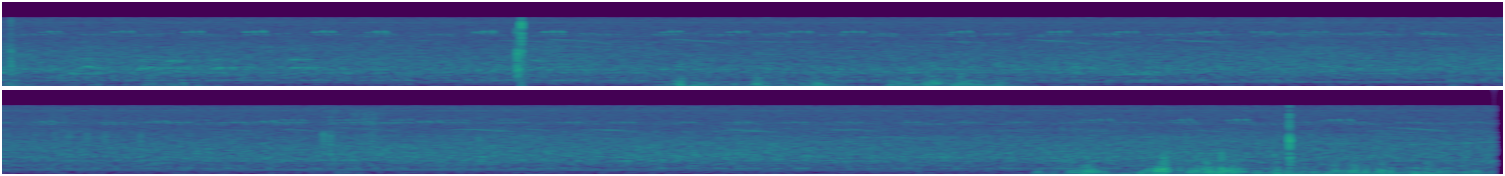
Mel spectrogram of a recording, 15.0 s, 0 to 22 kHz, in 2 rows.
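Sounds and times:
insects chirping: 0.1s - 15.0s
wind gust on microphone: 3.4s - 5.2s, 12.7s - 15.0s.

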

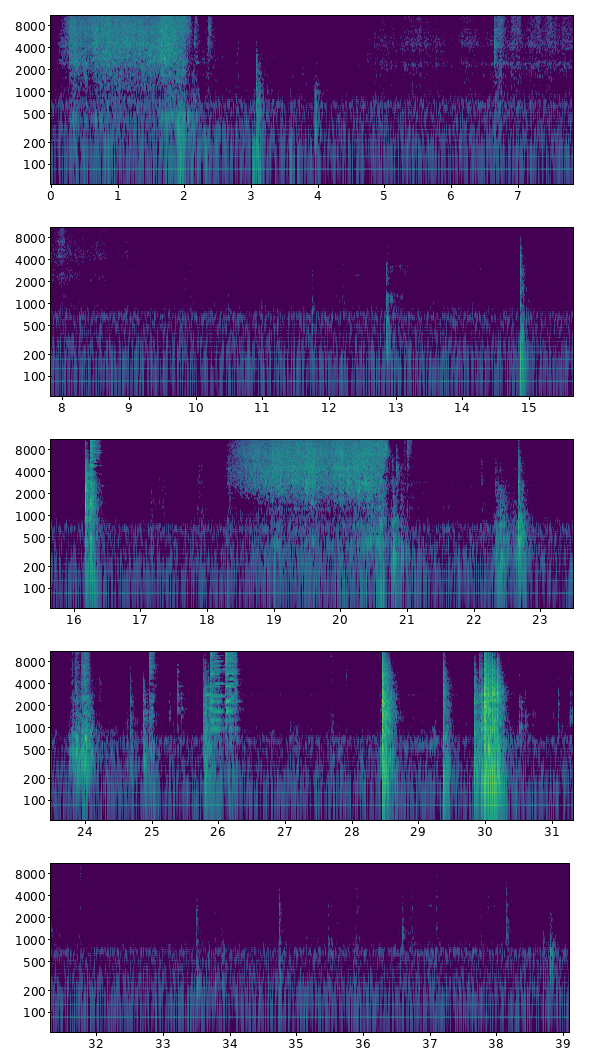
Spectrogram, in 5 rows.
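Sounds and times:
kitchen tap running: 0.1s - 2.5s, 18.3s - 21.1s
kitchenware clattering on counter: 24.8s - 26.4s.

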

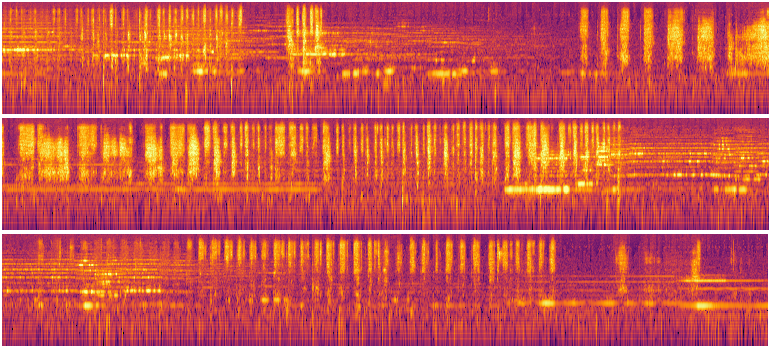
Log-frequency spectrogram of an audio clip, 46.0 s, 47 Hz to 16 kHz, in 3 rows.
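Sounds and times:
paintbrush scratching on canvas: 0.0s - 4.8s, 5.6s - 6.5s, 11.5s - 27.7s, 34.1s - 41.8s, 42.9s - 43.8s, 44.4s - 44.8s.

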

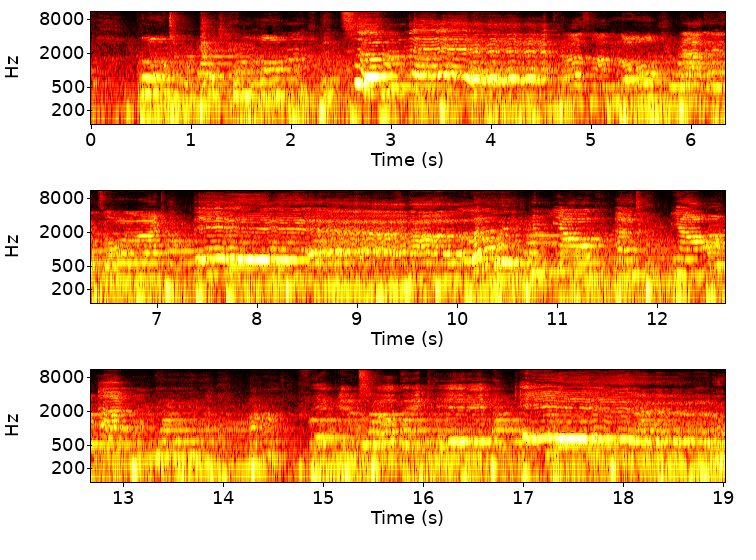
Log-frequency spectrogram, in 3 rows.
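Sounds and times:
background music: 0.0s - 19.0s
woman singing with vibrato: 0.0s - 19.0s.

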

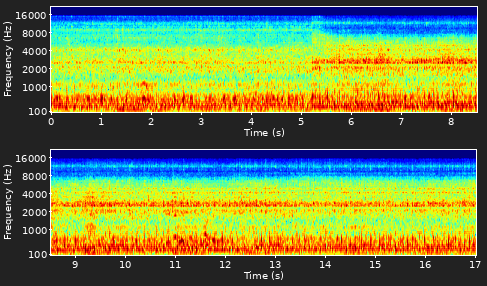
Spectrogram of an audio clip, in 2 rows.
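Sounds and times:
high saw whine: 0.0s - 17.0s
sawmill saw cutting log: 0.0s - 17.0s.

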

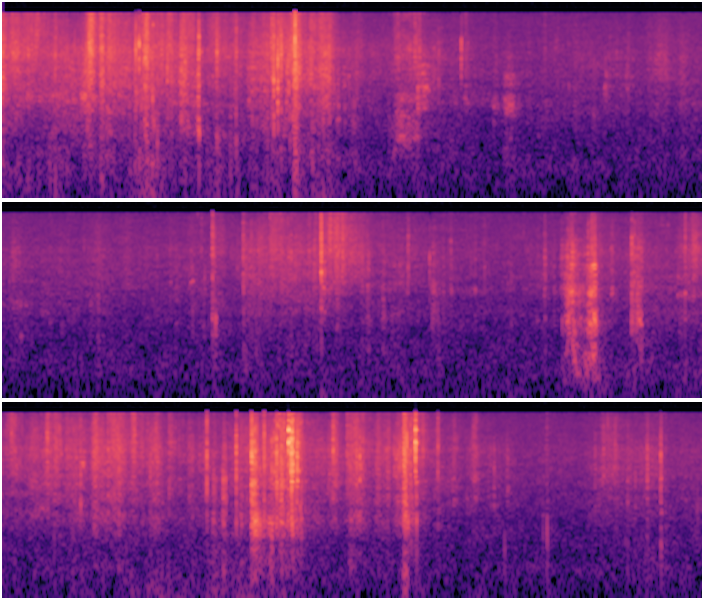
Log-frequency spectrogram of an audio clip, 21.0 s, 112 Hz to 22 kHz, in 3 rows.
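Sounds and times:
rustling and scraping: 0.0s - 4.5s, 8.7s - 19.2s.

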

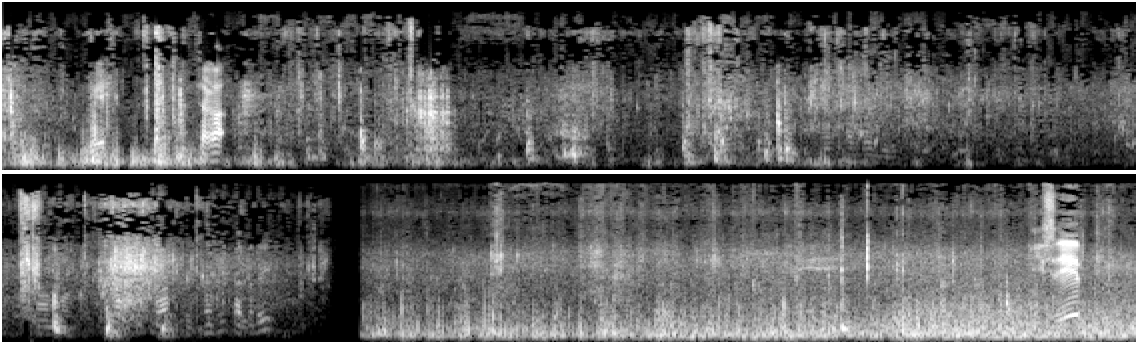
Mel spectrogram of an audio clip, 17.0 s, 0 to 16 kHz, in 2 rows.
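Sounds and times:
knocks on wooden boat: 0.0s - 1.5s, 14.7s - 16.8s.

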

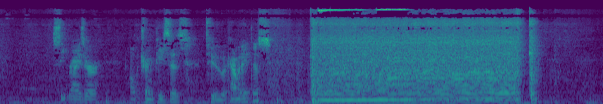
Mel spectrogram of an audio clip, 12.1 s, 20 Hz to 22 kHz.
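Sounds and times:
electric seat motor humming: 6.2s - 10.5s.

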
